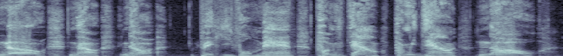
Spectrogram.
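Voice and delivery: little, high-pitched, squeaky creature voice. Game master voicing a kobold that a player has picked up: kobold voice. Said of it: "a very familiar kobold voice to you".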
